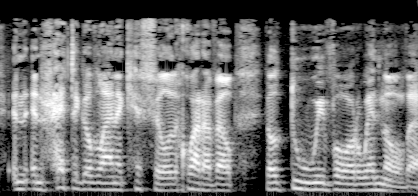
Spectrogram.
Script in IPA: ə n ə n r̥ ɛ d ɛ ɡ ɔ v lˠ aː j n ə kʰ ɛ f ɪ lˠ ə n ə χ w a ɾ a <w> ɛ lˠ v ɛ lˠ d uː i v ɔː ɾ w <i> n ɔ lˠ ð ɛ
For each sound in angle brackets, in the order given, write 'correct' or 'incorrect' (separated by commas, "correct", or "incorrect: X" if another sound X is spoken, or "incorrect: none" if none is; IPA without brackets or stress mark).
incorrect: v, incorrect: ɛ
